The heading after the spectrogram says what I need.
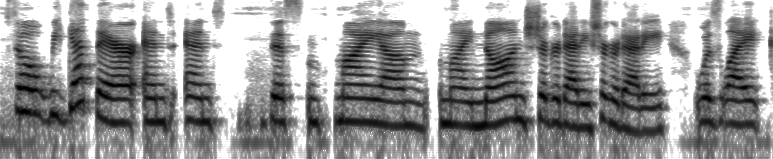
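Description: A guest storyteller with a mid-range voice tells a comedic story to a podcast panel at a slow pace. She's animated and rambling, driving her points home with an emphatic "freaking."

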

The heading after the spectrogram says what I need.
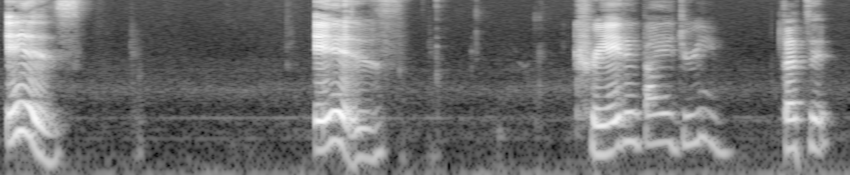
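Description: A woman co-hosting a casual guessing game, playful and quick to laugh. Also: on the high side. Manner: playful, laughs often, sings snatches.

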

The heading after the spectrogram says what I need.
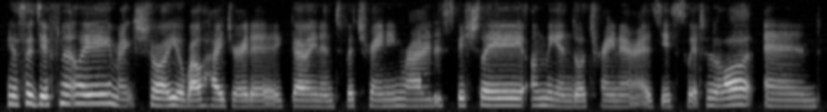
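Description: A young professional cyclist with a strong New Zealand accent answers interview questions casually, full of "like" fillers and light laughs. Her fairly low voice has vocal fry, fairly even intonation, normal speed and few pauses, a little mellow with a clean tone. The recording is dry, with a slightly dull lo-fi sound.

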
